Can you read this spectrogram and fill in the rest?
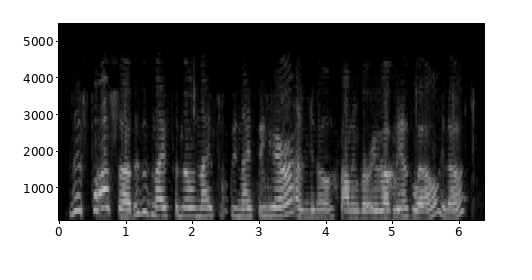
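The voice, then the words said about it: British English accent. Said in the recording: “Battle of the Accents ... I'm from Great Britain, England”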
